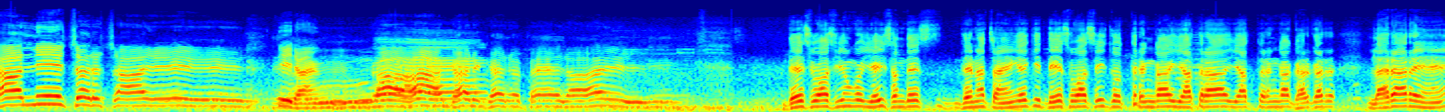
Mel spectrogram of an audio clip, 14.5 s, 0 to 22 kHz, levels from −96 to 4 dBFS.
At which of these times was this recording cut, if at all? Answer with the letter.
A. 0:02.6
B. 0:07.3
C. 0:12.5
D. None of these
B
